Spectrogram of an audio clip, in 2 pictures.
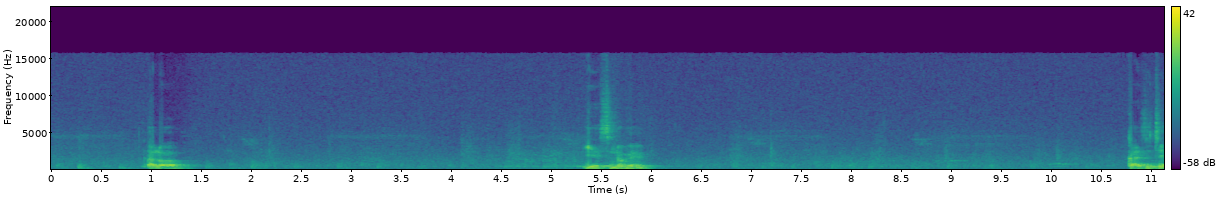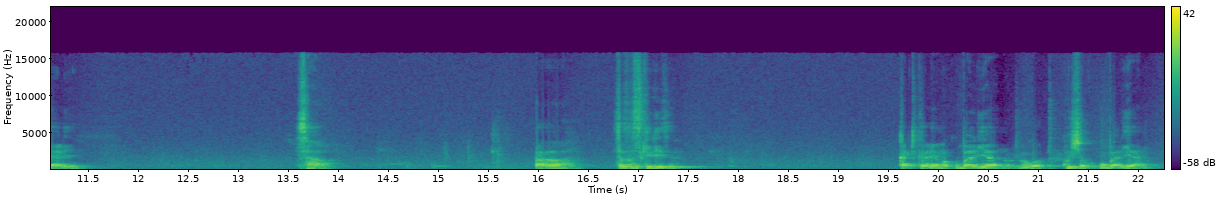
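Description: A young man talks on a phone in short bursts, with pauses between.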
